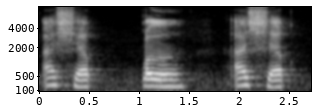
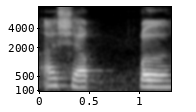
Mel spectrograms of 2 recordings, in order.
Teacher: وقف کریں گے اشق اشق، کیونکہ یہ مشدد حرف ہے قاف اور موٹے حروف میں سے بھی ہے، تو یہاں ہم نے جماؤ بھی باقی رکھنا ہے اور حرف قلقلہ کی صفت کے ساتھ یہاں پہ قلقلہ بھی کرنا ہے. تو وقف ہوگا اشق.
